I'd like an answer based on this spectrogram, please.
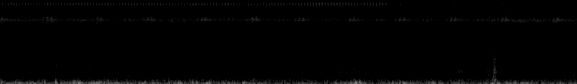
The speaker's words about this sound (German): Über dir hörst du es in den Blättern rascheln. Ein Eichkätzchen schwingt sich von Ast zu Ast,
